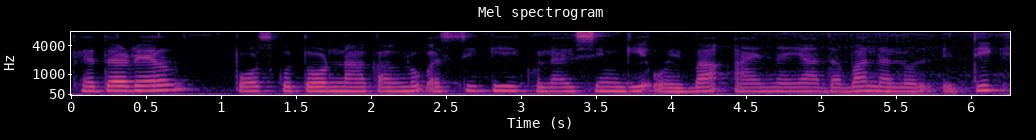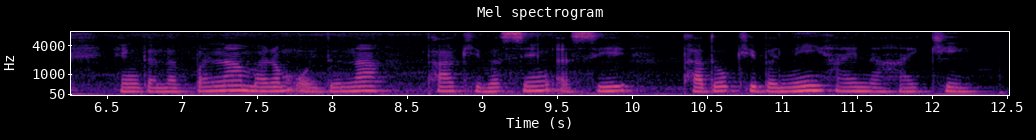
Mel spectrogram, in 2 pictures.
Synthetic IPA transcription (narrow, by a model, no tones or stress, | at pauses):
pʰedeɾel | poskutoɾnɐkaŋlup̚ɐsiɡikʰulajsiŋɡiʔojbɐajnɐjadɐbɐlɐlolḛtik̚ | heŋɡɐlɐk̚pɐnɐmɐɾɐmo̰jdunɐ | pʰakʰibɐsiŋɐ̰si | tʰadokʰːibɐnihajnɐɦajkʰi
